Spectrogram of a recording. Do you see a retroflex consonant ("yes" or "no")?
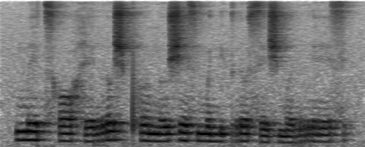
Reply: no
